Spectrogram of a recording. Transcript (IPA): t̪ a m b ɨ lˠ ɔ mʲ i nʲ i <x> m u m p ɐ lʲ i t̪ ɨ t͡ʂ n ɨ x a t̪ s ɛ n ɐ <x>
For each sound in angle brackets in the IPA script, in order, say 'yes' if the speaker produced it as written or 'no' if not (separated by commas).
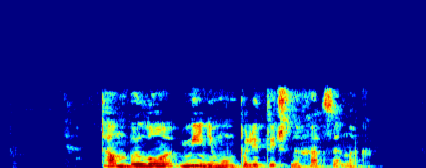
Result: no, no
